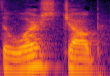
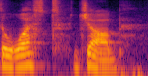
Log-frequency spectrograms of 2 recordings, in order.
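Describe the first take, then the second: First: The t in worst is dropped. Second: The t in worst is pronounced. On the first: The speaker calls it right. "We remove the t" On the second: The speaker calls it wrong. "we don't say"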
